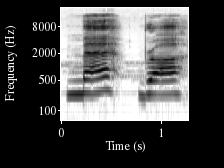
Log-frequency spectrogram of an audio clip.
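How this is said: It is said in an American accent.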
